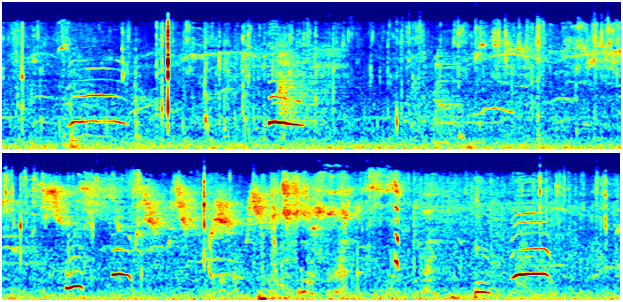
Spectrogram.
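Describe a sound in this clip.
A baby macaque gives short, high squeaks.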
